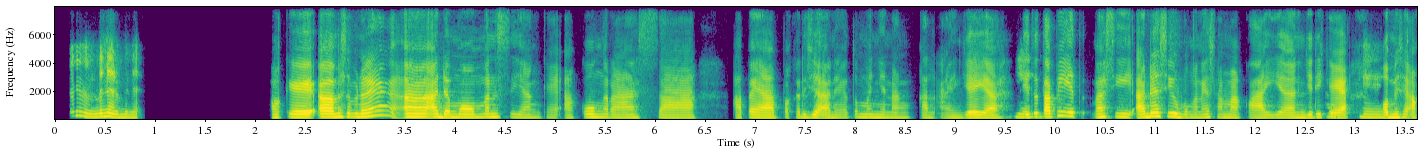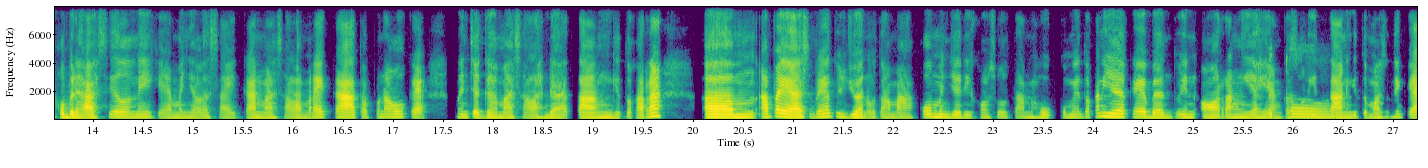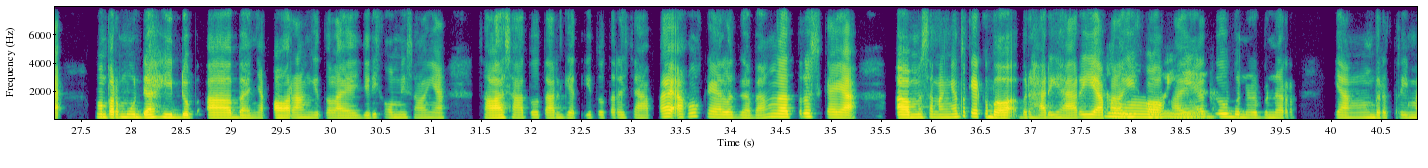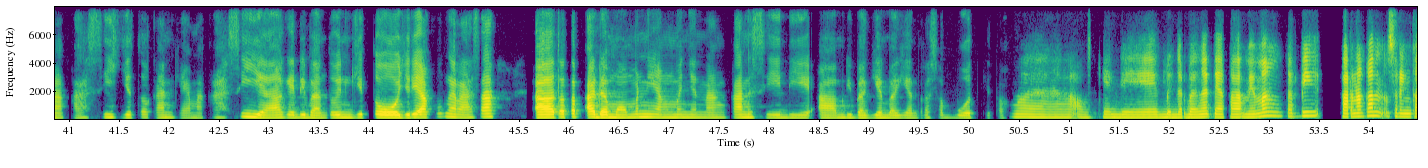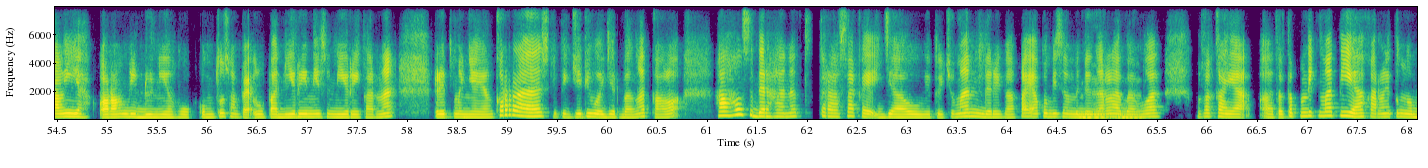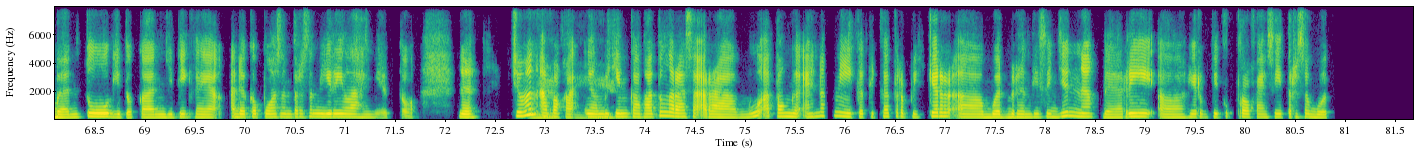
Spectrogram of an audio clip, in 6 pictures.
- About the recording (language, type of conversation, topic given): Indonesian, advice, Mengapa Anda mempertimbangkan beralih karier di usia dewasa?
- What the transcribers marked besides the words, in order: tapping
